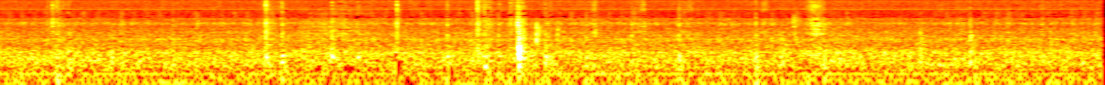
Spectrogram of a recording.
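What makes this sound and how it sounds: Right-hand fingertips tap and swipe across the glass screen of an iPhone lying in landscape on a white table, while the other hand rests still. Soft, bright, typing-like ticks and faint swishes come at scattered moments over a steady quiet hiss, each dying away almost at once.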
